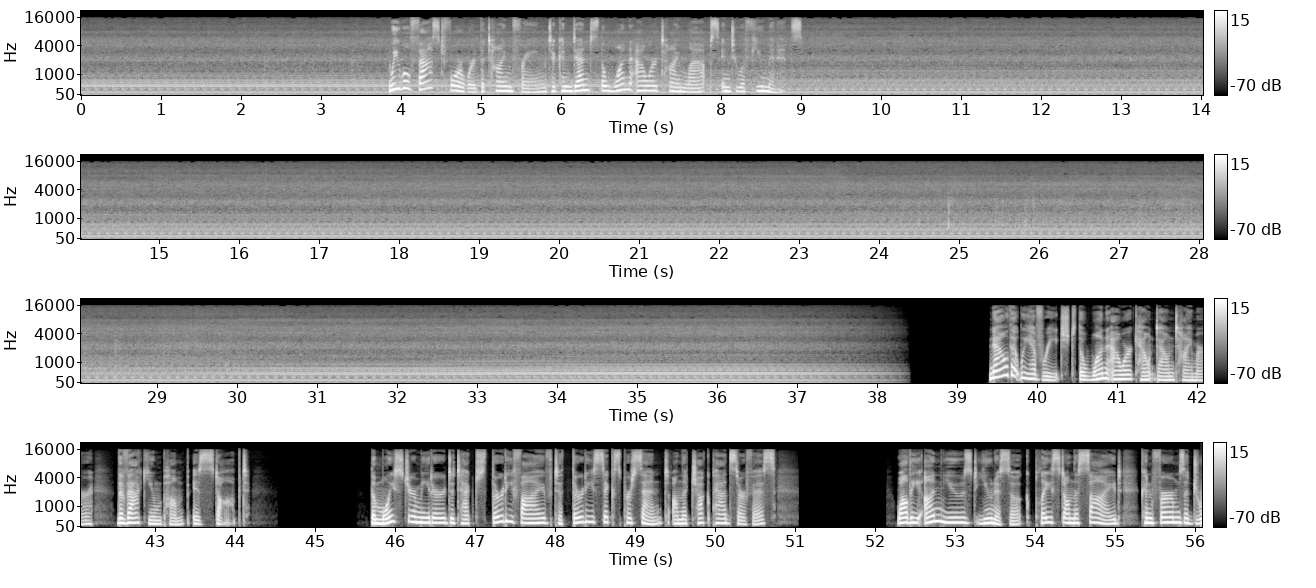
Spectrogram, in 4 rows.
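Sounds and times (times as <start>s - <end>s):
electric vacuum pump humming: 0.0s - 38.4s.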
